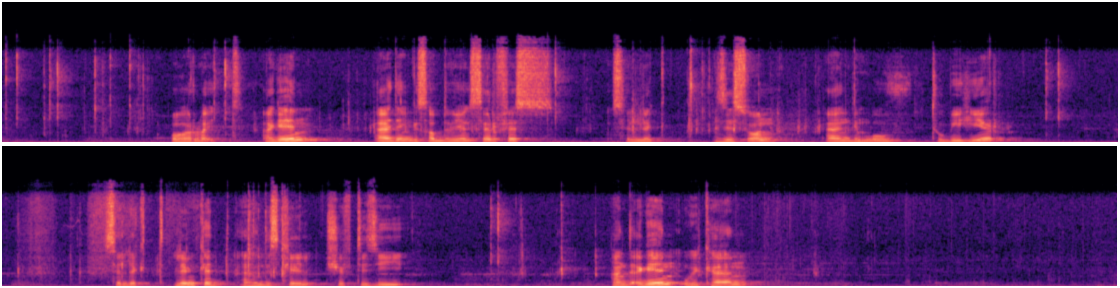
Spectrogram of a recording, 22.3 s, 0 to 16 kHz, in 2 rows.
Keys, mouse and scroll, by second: 0.7 right click, 1.0 shift+middle click, 1.4-2.6 scroll up 5, 2.6 click, 4.5 ctrl+2, 4.5 scroll up 1, 5.1 Tab, 5.4 alt+click, 6.3 f, 6.9 ctrl+z, 8.1 g, 12.9 ctrl+l, 13.3 s, 16.9-17.8 scroll down 4, 17.8 Tab, 17.8-19.5 scroll up 2, 19.5 Tab.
